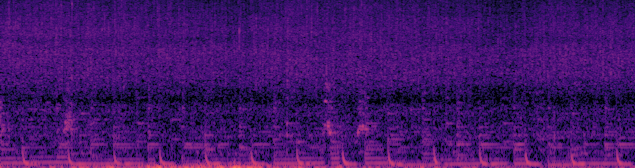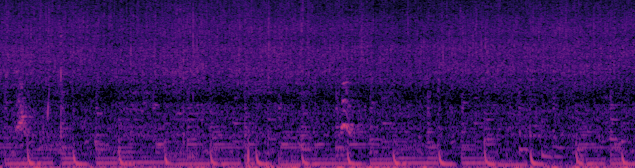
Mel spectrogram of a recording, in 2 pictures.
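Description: Chicken skewers sizzling on a hot flat-top griddle as garlic butter Parmesan sauce is brushed onto them, a steady frying hiss.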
